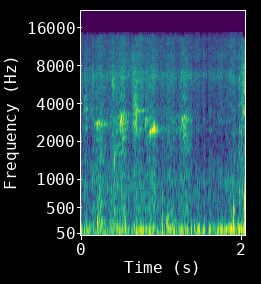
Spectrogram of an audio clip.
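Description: Near silence: faint room tone with a few faint, short, high bird chirps in the first second.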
